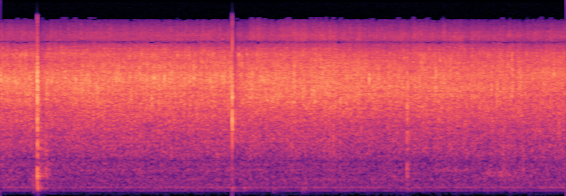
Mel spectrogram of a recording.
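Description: Oyster mushrooms seasoned with salt and pepper fry in a pan with a steady, close sizzle throughout, broken by a couple of sharp clicks early on and near the middle.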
